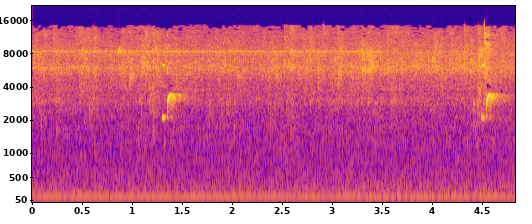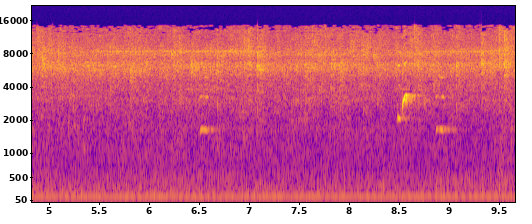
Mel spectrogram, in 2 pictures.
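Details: A common coqui in San Juan, Puerto Rico gives a few sharp, rising chirped notes several seconds apart over a steady low hum.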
